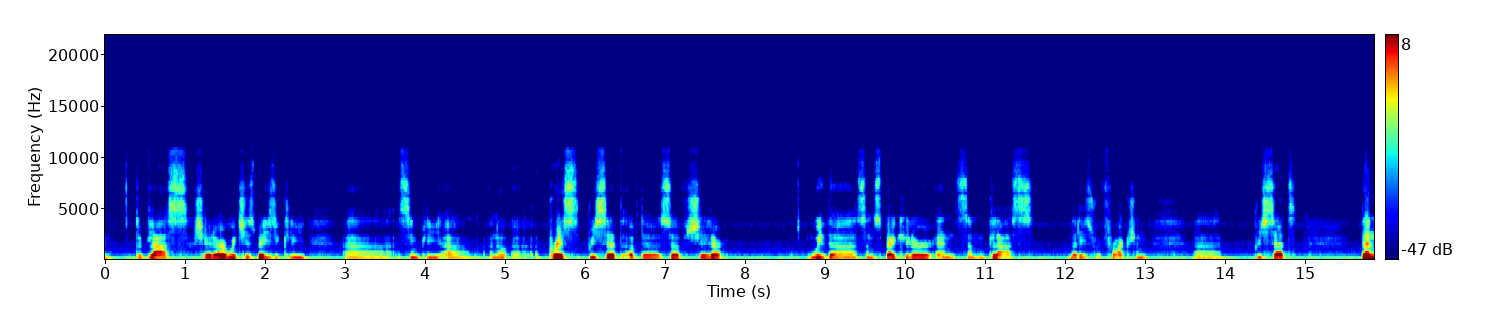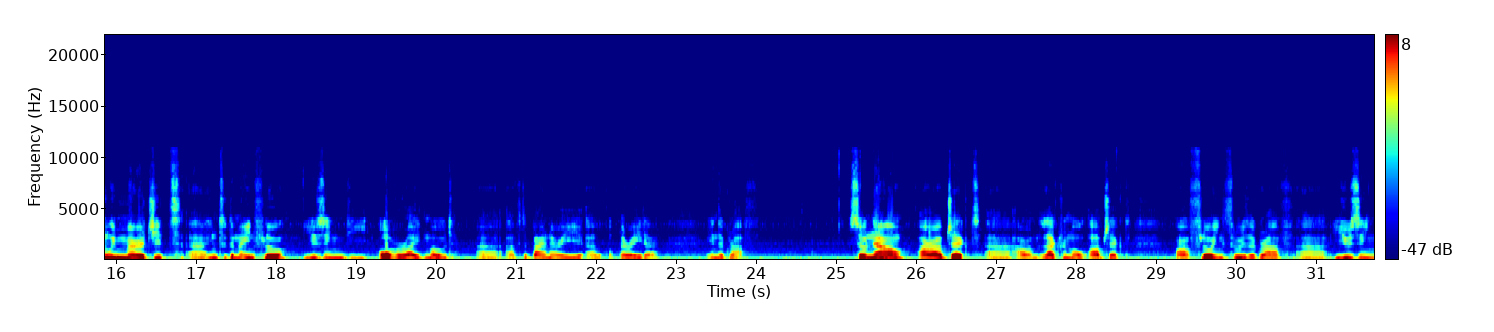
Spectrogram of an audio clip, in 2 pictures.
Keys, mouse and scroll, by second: 0.7-2.2 typing, 2.3 Down, 3.4 Return, 5.2-6.2 drag, 12.5 click, 13.2 shift+click, 14.4 shift+click, 15.9 click, 18.0 click, 18.8 click, 20.6 click, 21.7 click, 22.3 click, 23.4 click, 25.3 click, 30.1 click, 31.6 click.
